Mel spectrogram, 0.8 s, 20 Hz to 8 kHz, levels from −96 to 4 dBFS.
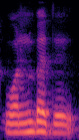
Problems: none marked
